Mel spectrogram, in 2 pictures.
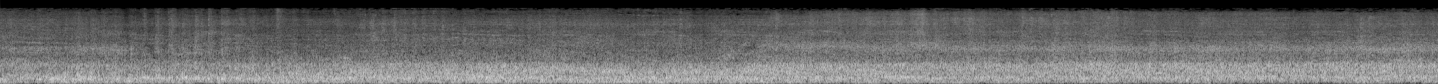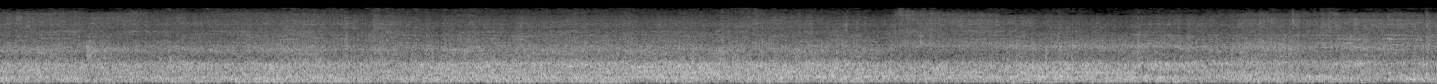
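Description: Freight train of tank cars rolling past at close range: a steady rumble and clatter of steel wheels on the rails.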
